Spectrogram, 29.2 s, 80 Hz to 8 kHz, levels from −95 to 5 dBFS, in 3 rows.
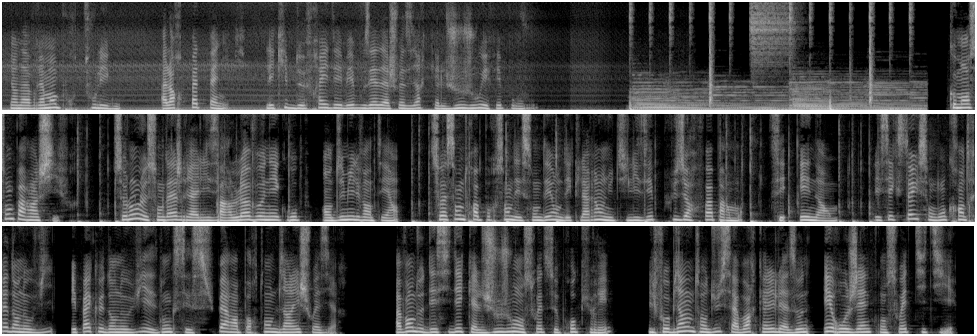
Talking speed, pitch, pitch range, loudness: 200 wpm, 225 Hz, 195-245 Hz, -22 LUFS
